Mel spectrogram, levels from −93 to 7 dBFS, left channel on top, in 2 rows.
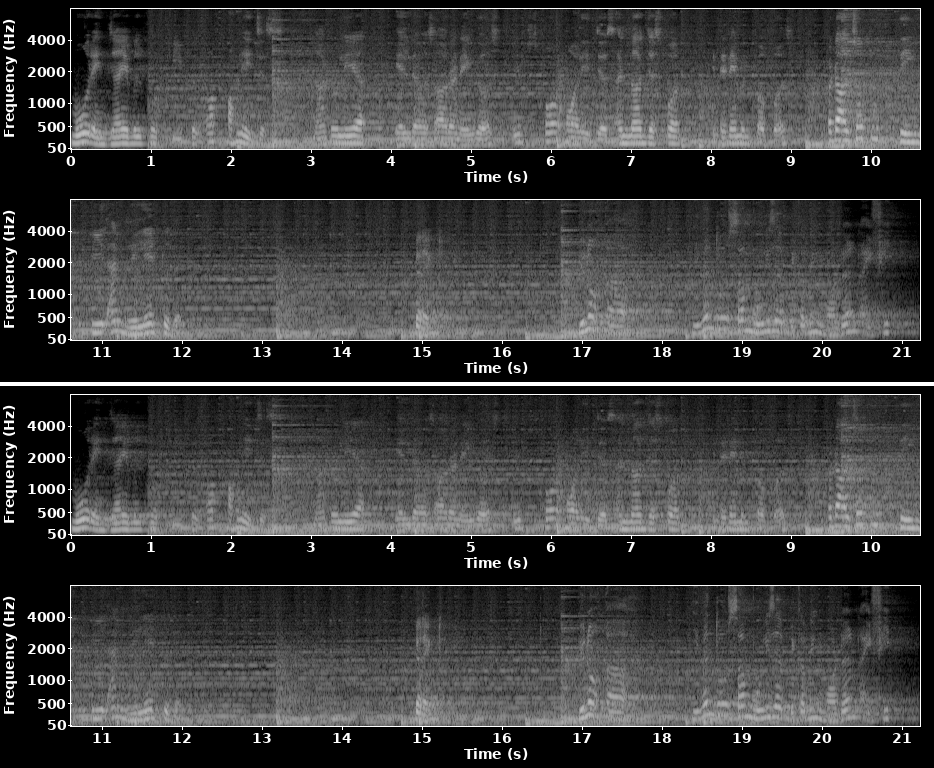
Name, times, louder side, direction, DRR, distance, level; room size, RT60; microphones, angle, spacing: voice 1, 0.0-2.6 3.0-3.7 4.0-7.7 8.0-9.0 9.5-12.0, left 3 dB, 75° left, 6 dB, 0.7 m, -29 dB
sound 1, 0.9-20.3, equal, 10° left, 0.9 m, -35 dB
voice 2, 16.9-17.7 18.4-20.8, right 1 dB, 15° right, 6 dB, 1.1 m, -30 dB
30.0 x 21.5 x 6.8 m, 2.8 s
head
